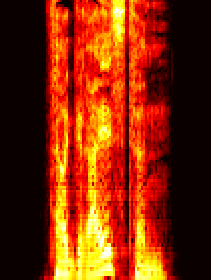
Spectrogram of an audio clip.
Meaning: inflection of vergreisen: 1. first/third-person plural preterite 2. first/third-person plural subjunctive II
- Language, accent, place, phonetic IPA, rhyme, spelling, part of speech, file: German, Germany, Berlin, [fɛɐ̯ˈɡʁaɪ̯stn̩], -aɪ̯stn̩, vergreisten, adjective / verb, De-vergreisten.ogg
